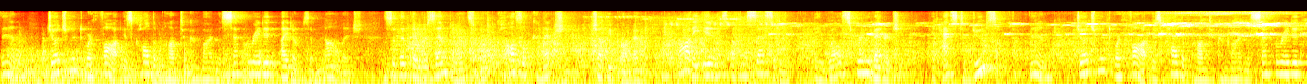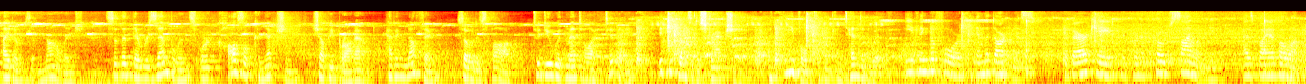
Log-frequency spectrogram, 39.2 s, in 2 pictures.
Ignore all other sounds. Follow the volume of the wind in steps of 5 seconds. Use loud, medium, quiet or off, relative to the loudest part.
loud, loud, loud, medium, quiet, medium, medium, medium.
